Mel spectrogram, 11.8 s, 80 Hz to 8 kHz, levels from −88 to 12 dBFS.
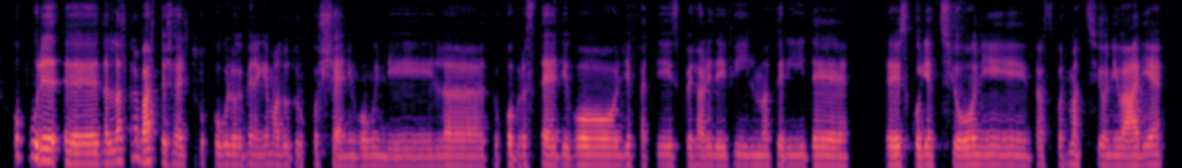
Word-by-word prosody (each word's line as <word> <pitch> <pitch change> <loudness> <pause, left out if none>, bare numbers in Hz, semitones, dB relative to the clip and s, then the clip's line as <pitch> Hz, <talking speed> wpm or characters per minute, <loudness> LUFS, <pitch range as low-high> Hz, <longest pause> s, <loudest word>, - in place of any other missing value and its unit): Oppure, 210 -8 +7
ehm, 135 -1 +5
dall'altra 165 +9 0
parte 155 - +7
c'è 135 - -3
il 125 0 -2
trucco 135 - -8
quello 130 0 -1
che 125 - -4
viene 130 -1 -5
chiamato 130 0 -5
trucco 135 0 -9
scenico, 115 -1 -3
quindi 110 -1 -8
il 115 0 -3
trucco 135 - -2
prostetico, 125 -1 +2
gli 120 - -9
effetti 125 0 -7
speciali 125 -1 -4
dei 120 0 -3
film, 120 -1 -7
ferite, 120 -1 -2 0.3
escoriazioni, 120 -1 0
trasformazioni 120 0 -7
varie. 120 +2 +3
125 Hz, 130 wpm, -25 LUFS, 120-130 Hz, 0.3 s, Oppure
